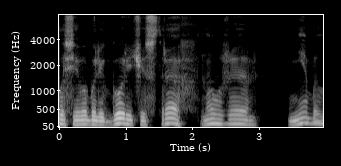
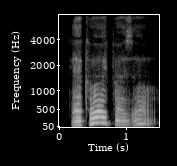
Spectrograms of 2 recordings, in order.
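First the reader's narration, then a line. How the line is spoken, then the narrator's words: Old man's tearful sigh. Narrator (Russian): вздохнул старик, и его глаза наполнились слезами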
